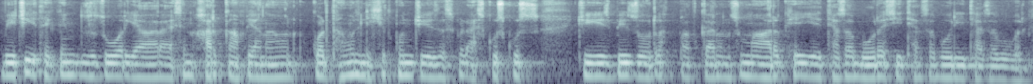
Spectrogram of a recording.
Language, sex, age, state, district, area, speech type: Kashmiri, male, 45-60, Jammu and Kashmir, Budgam, urban, spontaneous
